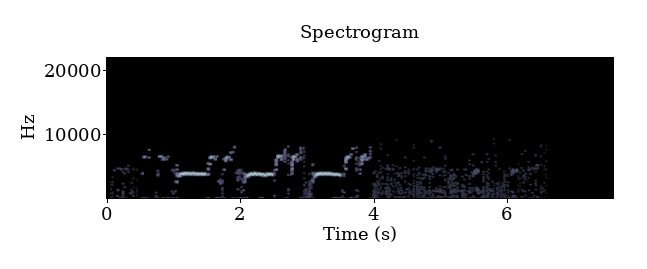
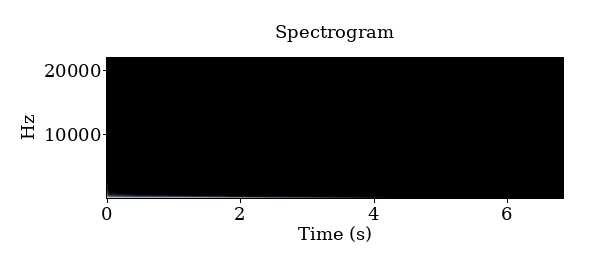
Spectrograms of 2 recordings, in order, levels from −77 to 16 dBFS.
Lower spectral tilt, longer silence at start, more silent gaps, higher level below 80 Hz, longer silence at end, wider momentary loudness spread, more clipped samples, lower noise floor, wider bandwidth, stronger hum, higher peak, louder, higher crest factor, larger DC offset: second, 4 dB/octave vs -14.5 dB/octave; first, 0.8 s vs 0 s; neither; second, -58 dBFS vs -14 dBFS; second, 3.7 s vs 4.35 s; about the same, 21 LU vs 22 LU; second, under 0.1% vs 0.1%; second, -56 dBFS vs -80 dBFS; first, 8.6 kHz vs 0.4 kHz; neither; second, -6 dBFS vs 0 dBFS; first, -12 LUFS vs -18 LUFS; about the same, 14 dB vs 14 dB; neither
